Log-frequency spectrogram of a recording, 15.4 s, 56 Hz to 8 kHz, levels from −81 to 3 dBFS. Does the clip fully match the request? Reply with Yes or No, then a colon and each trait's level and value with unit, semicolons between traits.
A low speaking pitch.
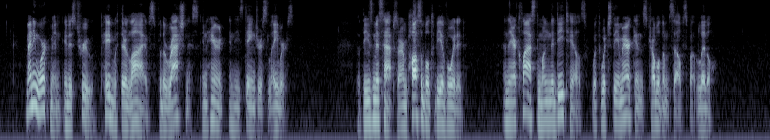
Yes: low, 105 Hz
